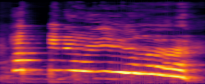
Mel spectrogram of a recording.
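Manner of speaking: high, bright cheer for the class; cheerful greeting. Real, not acted. Teacher greeting young pupils, excited cheer. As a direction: sing out the holiday wish.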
